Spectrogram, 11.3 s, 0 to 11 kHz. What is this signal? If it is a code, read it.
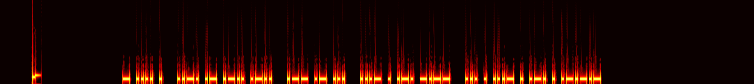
Morse code, heard as a keyed tone, about 34 wpm, 700 Hz. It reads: THE FALL WAS VERY SEVERE.
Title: Sentences from Top 1400 Words 35wpm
